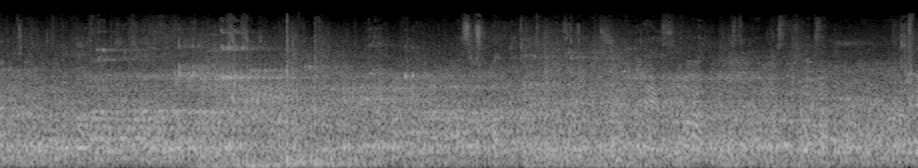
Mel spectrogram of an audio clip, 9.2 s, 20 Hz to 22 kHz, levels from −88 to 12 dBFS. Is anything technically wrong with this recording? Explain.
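Yes. From 1.32 to 2.98 s there is a doubled audio track: a second full-band copy trails about 150 ms behind, roughly 5 dB quieter, likely from a slower capture path. Unlike an echo, it has no decay or room colour and starts and stops abruptly.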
